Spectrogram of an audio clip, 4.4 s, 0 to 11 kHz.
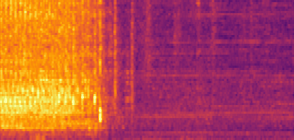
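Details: VAZ 21099 with a 1.5 L carburettor petrol engine at 185,000 km, cold morning start on choke: it catches with a loud burst, then idles unevenly, misfiring with a knock, and burns oil. Compression: cylinder 1 11.5, cylinder 2 9.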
